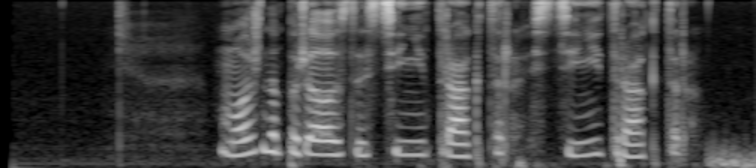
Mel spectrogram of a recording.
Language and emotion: Russian, neutral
